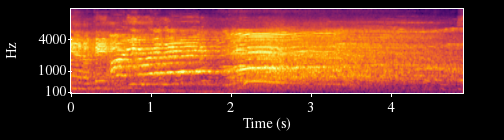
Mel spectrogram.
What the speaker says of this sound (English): I want everyone to yell as loud as they can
